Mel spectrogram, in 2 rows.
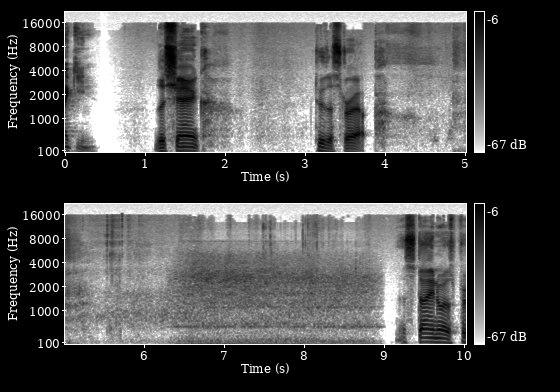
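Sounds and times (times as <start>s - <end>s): outdoor background noise: 4.7s - 9.0s
faint hum: 4.9s - 9.0s.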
